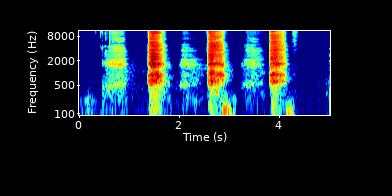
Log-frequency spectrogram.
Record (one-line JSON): {"exhalation_length": "5.0 s", "exhalation_amplitude": 30833, "exhalation_signal_mean_std_ratio": 0.39, "survey_phase": "beta (2021-08-13 to 2022-03-07)", "age": "65+", "gender": "Male", "wearing_mask": "No", "symptom_cough_any": true, "symptom_onset": "5 days", "smoker_status": "Never smoked", "respiratory_condition_asthma": false, "respiratory_condition_other": false, "recruitment_source": "REACT", "submission_delay": "1 day", "covid_test_result": "Positive", "covid_test_method": "RT-qPCR", "covid_ct_value": 20.8, "covid_ct_gene": "E gene", "influenza_a_test_result": "Negative", "influenza_b_test_result": "Negative"}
